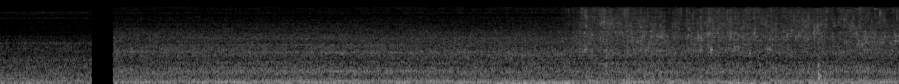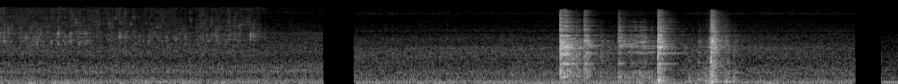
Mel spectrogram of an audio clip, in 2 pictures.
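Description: Water pouring into a pot of raw mutton pieces, a steady splashing hiss. After a cut come a few sharp metal clinks from the lid of a steaming cooking pot.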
